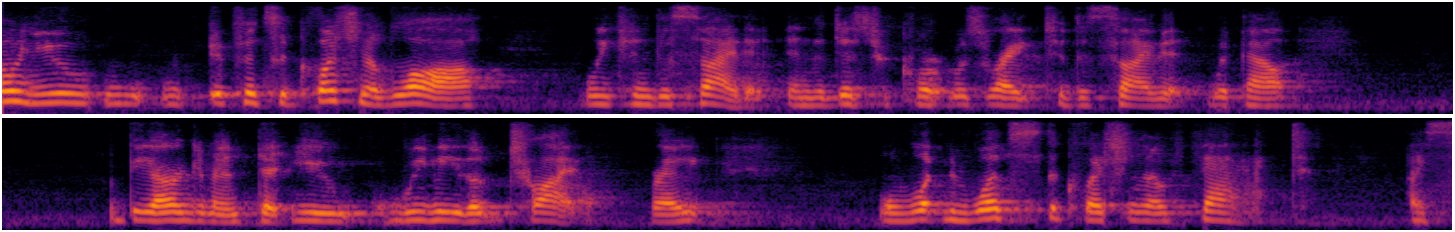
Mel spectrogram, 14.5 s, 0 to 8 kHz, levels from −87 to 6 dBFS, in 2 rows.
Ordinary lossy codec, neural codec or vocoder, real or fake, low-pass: Opus, 32 kbps; codec, 32 kHz, 1.9 kbps, SNAC; fake; 7.2 kHz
